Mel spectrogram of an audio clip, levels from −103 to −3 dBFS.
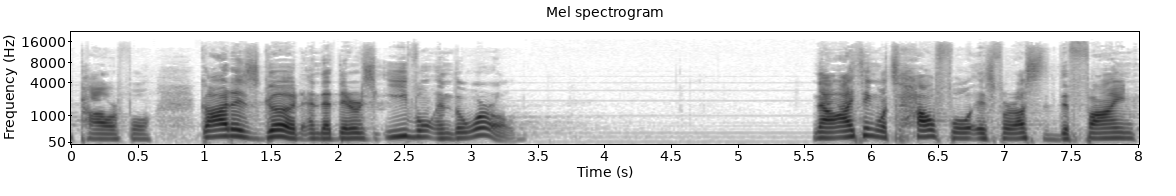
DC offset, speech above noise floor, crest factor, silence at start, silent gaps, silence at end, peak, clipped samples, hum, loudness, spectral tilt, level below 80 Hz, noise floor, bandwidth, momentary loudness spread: under 0.1%; 51 dB; 20 dB; 0.1 s; none; 0.05 s; -4 dBFS; under 0.1%; none; -23 LUFS; -5.5 dB/octave; -66 dBFS; -74 dBFS; 16.5 kHz; 10 LU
